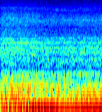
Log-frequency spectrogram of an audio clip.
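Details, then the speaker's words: Mercedes G-Wagen after starter replacement and repairs: smooth, even low idle with no ticks, misses or hunting; the engine is running healthy. "all right engine sounds good nice and smooth fully assembly all look straight sounds"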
